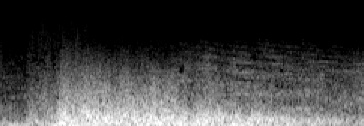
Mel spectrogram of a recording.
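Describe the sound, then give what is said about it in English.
An explosion as the Batmobile blows up after its ignition was tampered with: a deep, loud roaring blast that swells quickly and rumbles on steadily for a couple of seconds, with no voices. “Someone has tampered with the Batmobile's ignition. This baby is about to explode!”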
